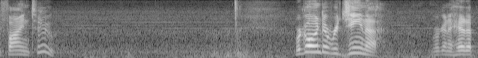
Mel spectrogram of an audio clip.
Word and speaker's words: Regina: Regina, oh my God. What rhymes with vagina? Regina.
